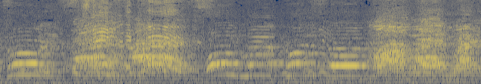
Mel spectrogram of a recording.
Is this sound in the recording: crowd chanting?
yes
